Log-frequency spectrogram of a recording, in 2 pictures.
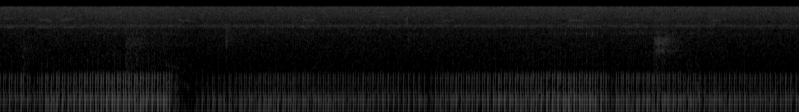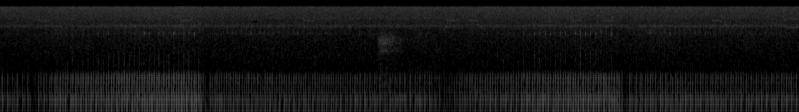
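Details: A domestic cat purring close to the microphone, recorded in stereo with no talking: a steady low rumbling purr in long stretches, breaking into new breaths roughly every one to three seconds, with faint soft clicks.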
